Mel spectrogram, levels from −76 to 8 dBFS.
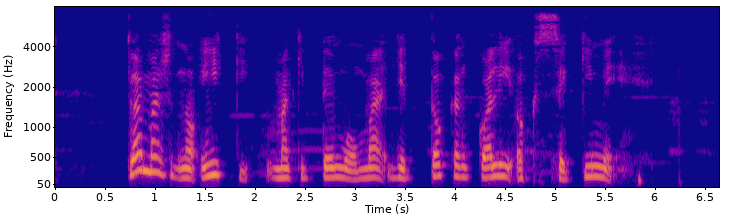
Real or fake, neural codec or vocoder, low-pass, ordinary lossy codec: real; none; 7.2 kHz; AAC, 32 kbps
